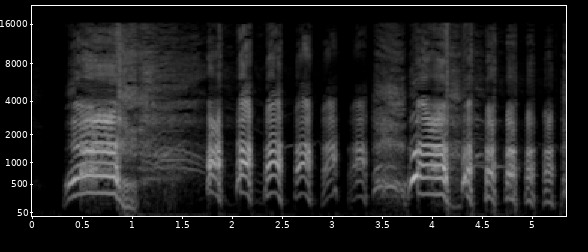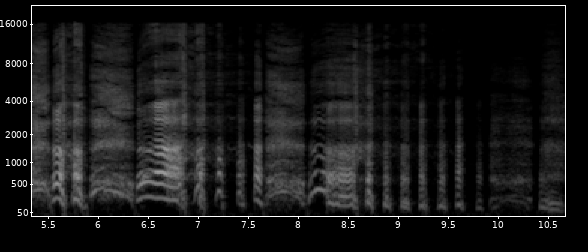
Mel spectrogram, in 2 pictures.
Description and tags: smích muž zvláštní3
laughter, male, man, fun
